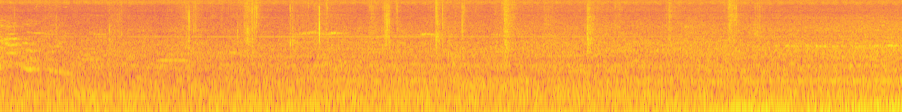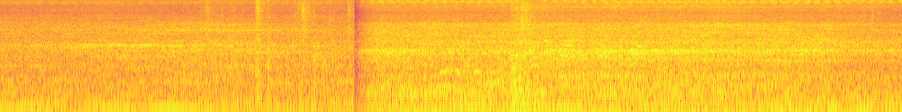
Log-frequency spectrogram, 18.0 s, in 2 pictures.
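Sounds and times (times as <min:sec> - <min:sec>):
road traffic noise: 0:00.0 - 0:18.0
vehicle engine humming: 0:00.0 - 0:18.0.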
